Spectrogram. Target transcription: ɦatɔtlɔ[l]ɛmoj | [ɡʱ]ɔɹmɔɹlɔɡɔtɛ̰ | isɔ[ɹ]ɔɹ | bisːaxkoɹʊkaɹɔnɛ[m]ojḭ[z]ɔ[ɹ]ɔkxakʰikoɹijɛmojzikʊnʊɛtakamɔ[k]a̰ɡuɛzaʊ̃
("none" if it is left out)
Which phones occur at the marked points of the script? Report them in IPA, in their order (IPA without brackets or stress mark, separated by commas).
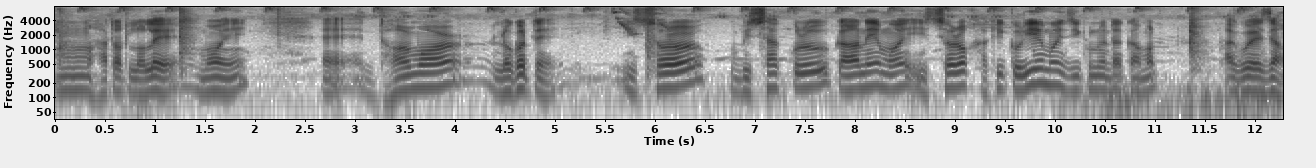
l, dʱ, ɹ, m, s, ɹ, t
